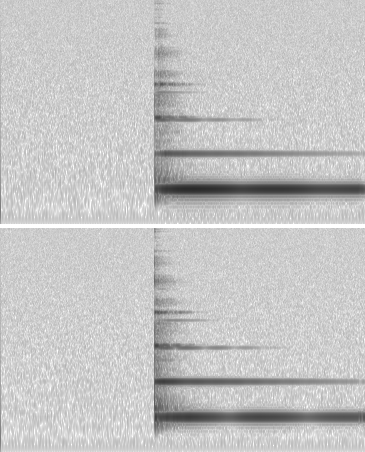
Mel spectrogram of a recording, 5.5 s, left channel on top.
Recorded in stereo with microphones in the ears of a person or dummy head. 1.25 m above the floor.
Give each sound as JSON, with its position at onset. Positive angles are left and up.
{"t": 2.3, "sound": "a clink", "side_deg": -35, "distance_m": 1.1}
